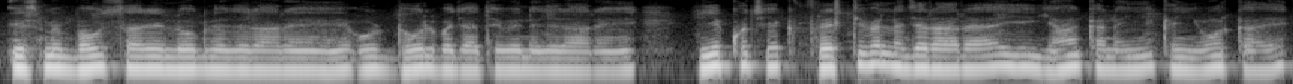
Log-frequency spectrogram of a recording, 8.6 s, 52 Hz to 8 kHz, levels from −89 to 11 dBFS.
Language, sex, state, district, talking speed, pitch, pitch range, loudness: Hindi, male, Rajasthan, Jaipur, 230 wpm, 135 Hz, 130-145 Hz, -16 LUFS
